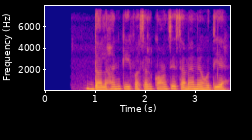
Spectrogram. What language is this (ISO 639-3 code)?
hin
